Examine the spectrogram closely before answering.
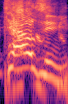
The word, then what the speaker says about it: Towson: Go to Towson. You'd be fantastic. Huh? It's an S, not a Z. No, it's fine. Towson.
